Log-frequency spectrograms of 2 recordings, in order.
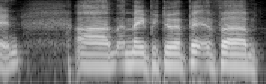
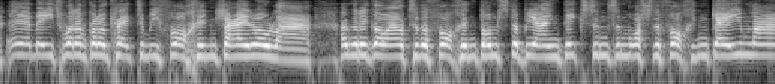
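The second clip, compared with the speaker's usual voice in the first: high, exaggerated Scouse voice; hammed-up mock Scouse patter; Scouse accent; 6 semitones higher, 4 dB louder than usual. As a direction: do a cartoon Liverpudlian, pitched up. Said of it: "It should be this".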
